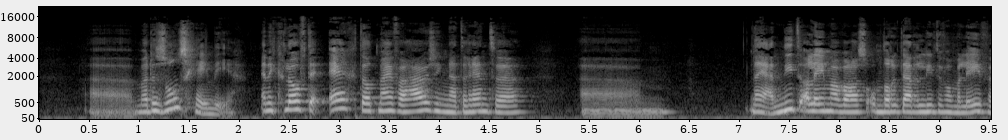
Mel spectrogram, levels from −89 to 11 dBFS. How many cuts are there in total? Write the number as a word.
one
